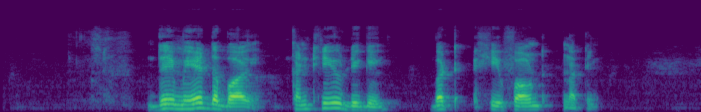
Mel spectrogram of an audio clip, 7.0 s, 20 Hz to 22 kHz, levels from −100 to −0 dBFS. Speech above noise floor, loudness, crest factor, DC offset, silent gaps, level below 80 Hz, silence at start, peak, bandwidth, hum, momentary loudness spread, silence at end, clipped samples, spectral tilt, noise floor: 50 dB; -30 LUFS; 20 dB; under 0.1%; none; -80 dBFS; 1.5 s; -12 dBFS; 8 kHz; none; 15 LU; 1.1 s; under 0.1%; -7 dB/octave; -80 dBFS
